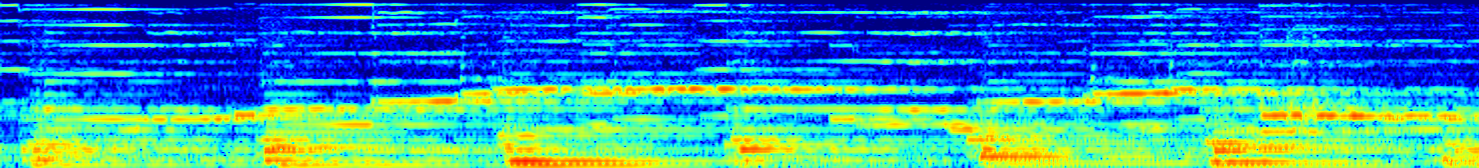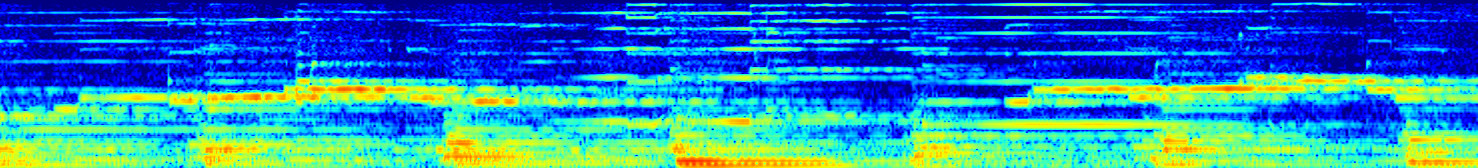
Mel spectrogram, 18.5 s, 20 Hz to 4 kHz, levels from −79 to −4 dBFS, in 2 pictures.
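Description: No technical faults can be heard anywhere here.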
